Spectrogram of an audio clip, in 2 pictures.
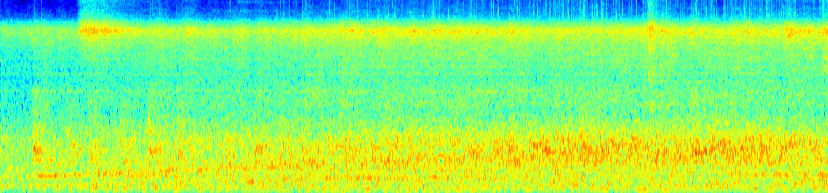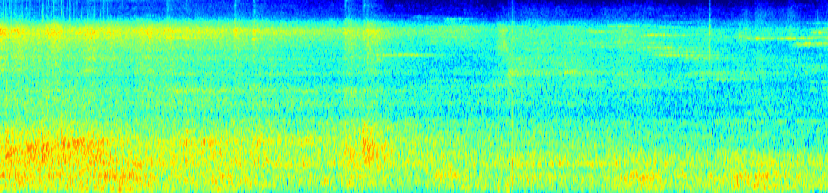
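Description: London Underground tube train pulling out of the station and accelerating along the platform, rumbling and clattering over the rails with some wheel squeal. It builds to its loudest about halfway through, then fades as the train runs into the tunnel.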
